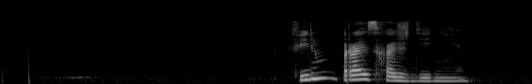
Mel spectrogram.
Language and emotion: Russian, neutral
